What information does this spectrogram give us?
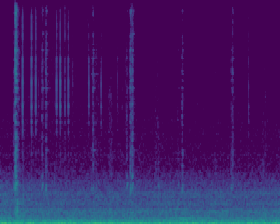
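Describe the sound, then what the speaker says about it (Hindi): Steady road traffic on a single-lane road near Bajpur, a low continuous rumble of passing cars and vehicles at moderate distance, with no talk. "ट्रैफिक का रश है"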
